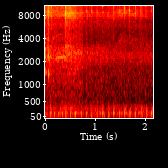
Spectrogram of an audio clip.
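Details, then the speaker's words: Motorcycle at a carburetor-tuning shop idling: rapid thumping about eight beats a second with loose clatter; noisy engine, louder when hot than when cold, cause unclear and still to be checked. "ganito, pag mainit boss, maingay na. Mas lalo. Itong kay sir malamig, hindi masyadong maingay, pero dito ramdam na mga boss oh."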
